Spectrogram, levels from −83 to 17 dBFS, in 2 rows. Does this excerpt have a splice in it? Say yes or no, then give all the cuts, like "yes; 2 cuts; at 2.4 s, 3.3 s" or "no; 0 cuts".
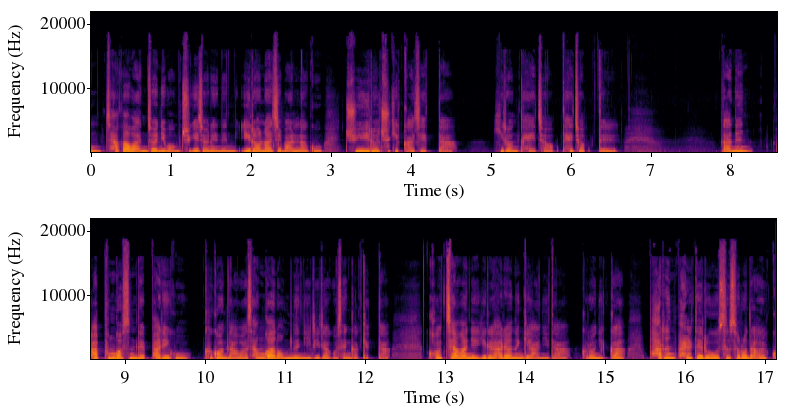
yes; 2 cuts; at 12.7 s, 14.7 s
